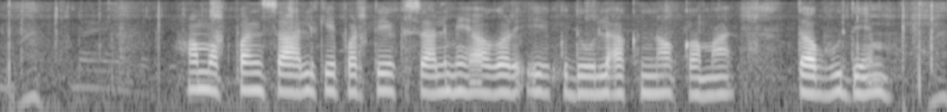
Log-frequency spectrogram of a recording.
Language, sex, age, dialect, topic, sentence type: Magahi, male, 36-40, Western, banking, question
